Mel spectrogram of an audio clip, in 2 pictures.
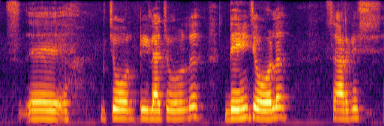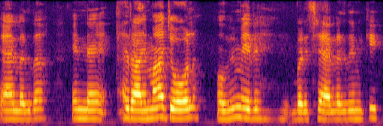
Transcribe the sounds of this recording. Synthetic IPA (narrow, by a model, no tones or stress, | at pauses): t͡ʃoːlpiːlaːt͡ʃoːl | d̪eːĩːt͡ʃoːl | saːɾkət͡ʃ | ɛːlːəɡd̪aː | ɪnːeːɾaːjmãːt͡ʃoːl | oːbiːmeːɾeːbəɽeːt͡ʃʰɛːlːəɡd̪eːnːki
